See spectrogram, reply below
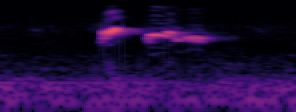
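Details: Caged decoy red-whiskered bulbul from Lạng Sơn singing to lure wild birds: a loud, high two-part whistled phrase, a sharp upslurred note followed by a longer, slightly falling warble, over a low, steady background hum.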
